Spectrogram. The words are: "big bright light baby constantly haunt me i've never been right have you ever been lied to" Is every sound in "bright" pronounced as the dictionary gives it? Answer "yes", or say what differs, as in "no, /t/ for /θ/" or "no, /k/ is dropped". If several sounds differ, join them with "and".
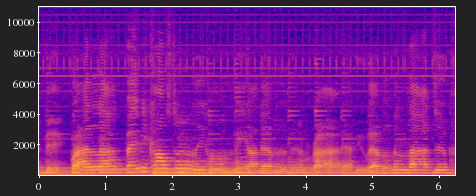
no, /ɹ/ is dropped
